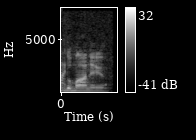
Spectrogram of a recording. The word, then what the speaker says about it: Lumanu: Lumanu, right? Lumanu. – How am I? Lumanu.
